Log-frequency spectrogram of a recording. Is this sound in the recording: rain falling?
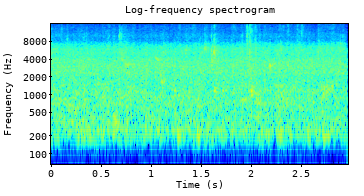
yes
